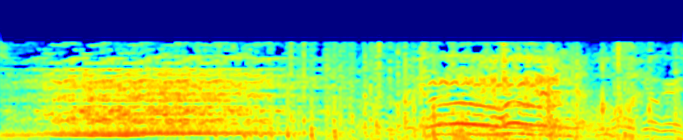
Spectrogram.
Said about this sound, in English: Abner, Wild Bill, and Jingles are reining up their horses near the schoolhouse steps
